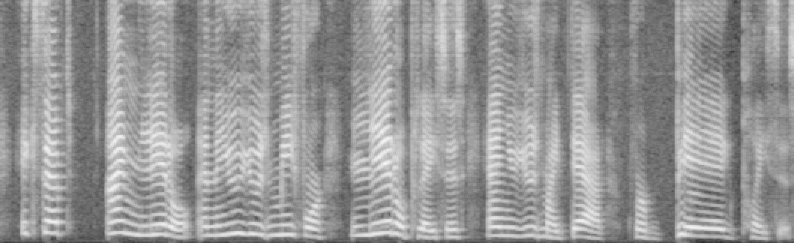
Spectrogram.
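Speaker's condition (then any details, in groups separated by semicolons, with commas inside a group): No condition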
